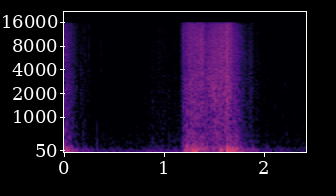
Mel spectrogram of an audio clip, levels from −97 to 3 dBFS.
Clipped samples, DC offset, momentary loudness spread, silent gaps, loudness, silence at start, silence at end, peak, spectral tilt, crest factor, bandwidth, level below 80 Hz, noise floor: under 0.1%; under 0.1%; 17 LU; none; -42 LUFS; 0 s; 0.55 s; -22 dBFS; -2 dB/octave; 24 dB; 16 kHz; -52 dBFS; -76 dBFS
